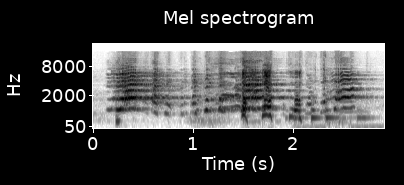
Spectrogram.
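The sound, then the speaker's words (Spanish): A human voice imitates a hen during a farm song, producing a run of bright, strained clucks and squawks in a rapid, uneven series, fairly loud, with no other talking. “Y en la granja una gallina, ea, ea, yo. ¿Y la gallina?”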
